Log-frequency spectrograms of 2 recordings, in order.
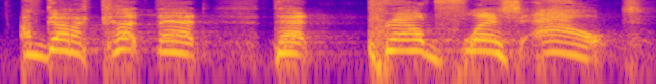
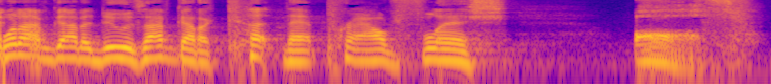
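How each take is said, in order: First: Higher, very slow, leaning on "proud flesh"; emphatic repeat. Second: Said in the usual way. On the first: Retold or imitated. The doctor insisting on "proud flesh", said high and very slow. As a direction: drag out "that proud flesh out" with weight. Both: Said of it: "He said".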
